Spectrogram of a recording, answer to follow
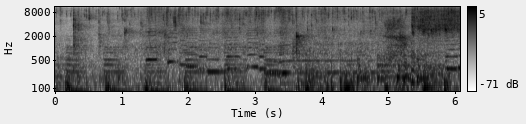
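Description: Filet mignon sizzling in hot olive oil and butter in a stainless steel frying pan as it is seared, the sizzle growing markedly louder about five seconds in.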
